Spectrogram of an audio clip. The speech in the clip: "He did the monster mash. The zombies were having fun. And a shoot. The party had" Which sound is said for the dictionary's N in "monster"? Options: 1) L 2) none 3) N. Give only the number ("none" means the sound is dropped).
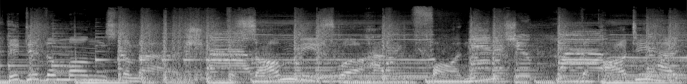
3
